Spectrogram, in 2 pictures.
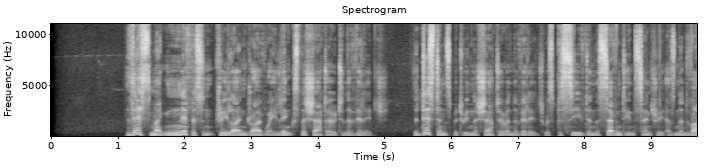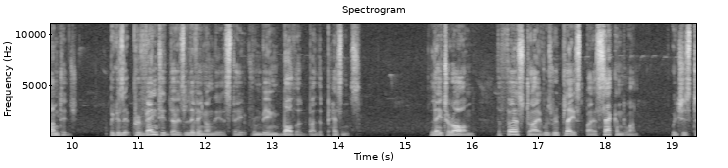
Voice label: audioguide en enfant; modave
